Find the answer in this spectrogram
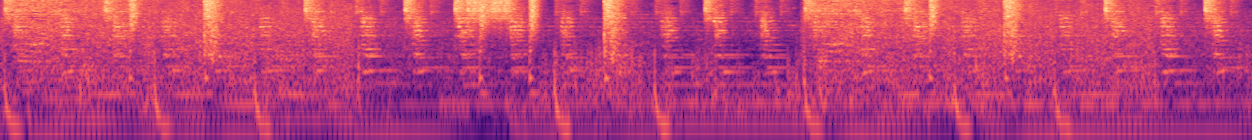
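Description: Background music with a steady beat, about two deep bass hits a second.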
